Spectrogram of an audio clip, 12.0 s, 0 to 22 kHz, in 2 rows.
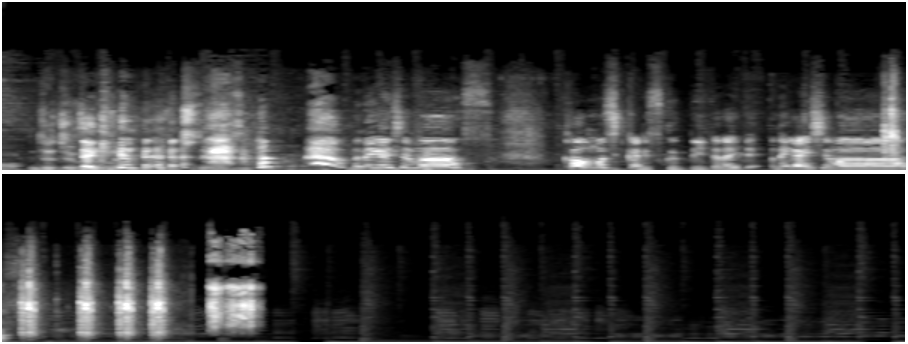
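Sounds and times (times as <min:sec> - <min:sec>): background music with low notes: 0:00.0 - 0:12.0
camera shutter clicks: 0:05.9 - 0:07.8.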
